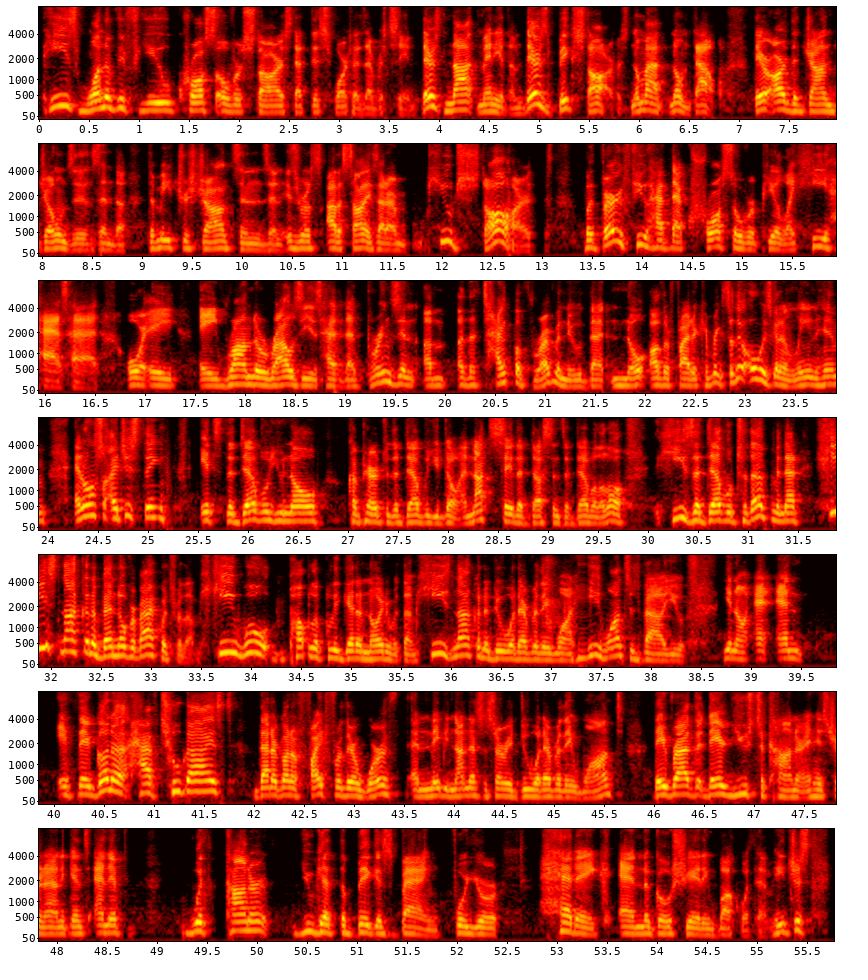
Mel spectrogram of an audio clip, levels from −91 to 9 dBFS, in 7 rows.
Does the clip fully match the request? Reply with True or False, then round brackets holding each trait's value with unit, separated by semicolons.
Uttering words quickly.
True (210 wpm)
